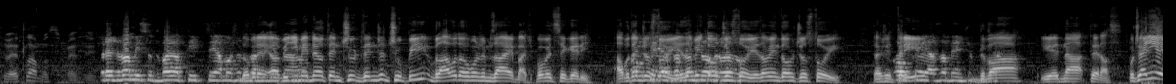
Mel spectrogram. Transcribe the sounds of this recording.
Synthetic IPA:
l | pɾɛd̪ʋamisuːd̪ʋajat̪ip̚t͡sijamʊɔʒɛmd̪ɔbɾɛaʋiɟiːmjɛd̪nɛɦɔt̪ɛnt͡ʃut̪ɛnt͡ʃɔt͡ʃupivlaːʋɔt̪ɔɦɔmʊɔʒɛmzajɛba̰cpɔʋɛt͡scɛkɛd̪ḭʔa̰lɛbɔt̪ɛnt͡ʃɔst̪ɔjiːazabiɛmɔɔɦɔt͡ʃɔst̪ɔjːjazabiɛmt̪ɔɦɔt͡ʃɔst̪ɔjiː | t̪aɡʒɛt̪ɾiɛjazabijɛmt͡ʃupd̪ʋa | jɛd̪nat̪ɛɾa̰spɔt͡ʃkaɲiɛ

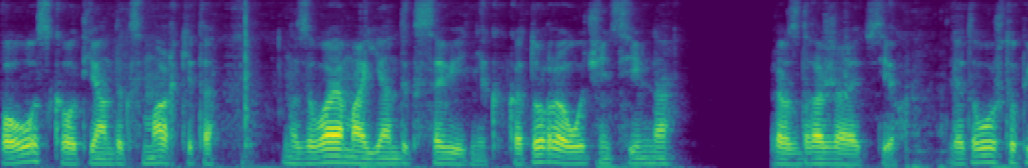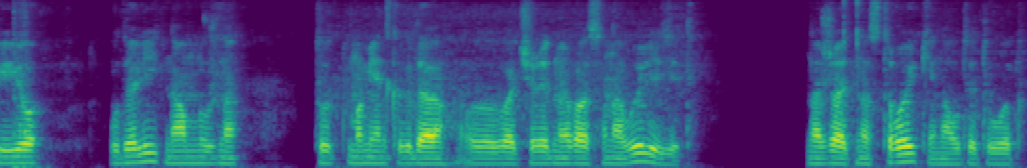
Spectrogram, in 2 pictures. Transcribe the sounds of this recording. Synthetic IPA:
pɐoskəo̞t̪jand̪ɨksmarkʲɪt̪ə | nəzɨvajɪməjəjand̪ɨksːɐvʲetʲnʲɪkə̥kɐt̪o̞ɾəjəo̞t͡ɕɪnʲsʲilʲnə | rəzd̪ɾɐʐajɪt̪fsʲḛxd̪lʲət̪ɐvo̞ʂt̪o̞pjɪjo̞ | ʊd̪ɐlʲit̚ʲnamnuʐnə | ft̪o̞t̪mɐmʲent̪̚kɐɡd̪avɐt͡ɕɪɾʲɪd̪no̞jrasɐnavɨlʲɪzʲɪt̪ | nɐʐatʲnɐst̪ɾo̞jkʲɪnəvo̞t̪ɛt̪ʊvo̞t̪

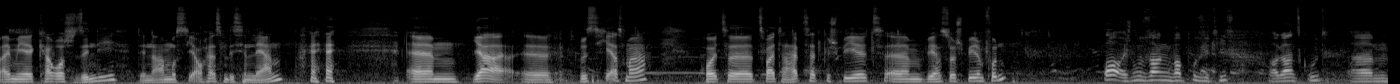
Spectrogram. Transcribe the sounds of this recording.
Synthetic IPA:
b̥a̰ɪmiːɐkʰaʁɔszɪndid̥eːnaːmənmʊstd̥ɪ̰çʔa̰ʊxʔeːɐstn̩bɪsçənlɛɐnən | ʔɛːmjaːʔɛːɡ̥ʁyːsd̥ɪçʔḛɐstmaːl | hɔʏtʰət͡sv̥aɪtəhalp̚t͡saɪt̚ɡ̥əʃpiːltʔɛːmviːhastd̥uːdasʃpiːlɛmfʊndn̩ | jaːɪç̬mʊsz̥aːɡŋ̩vaːɐpʰoːzitʰiːf | vaːɐɡansɡ̥uːt | ʔɛːm

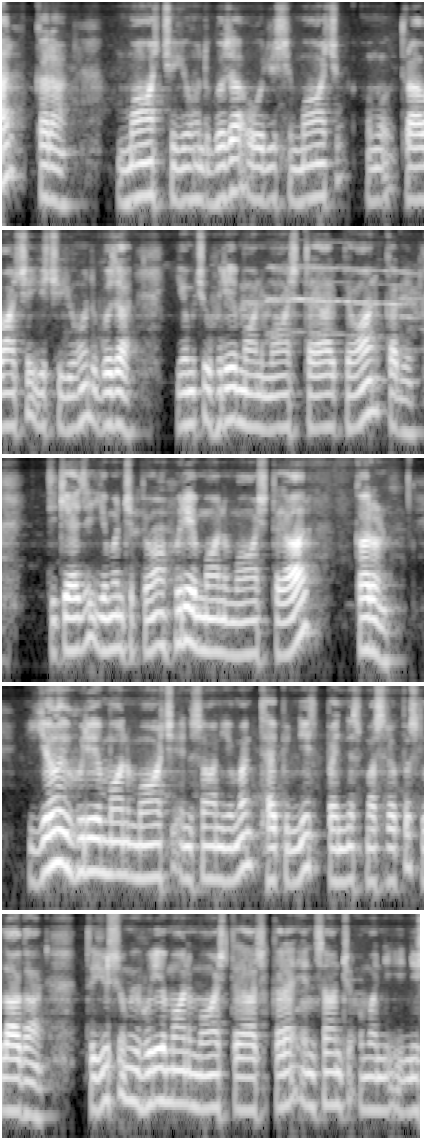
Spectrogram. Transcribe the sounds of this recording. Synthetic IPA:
ɾkɐɾaːn | mãːt͡ʃʰt͡ʃʰijuɦund̪ɡuzaːʔoːɾjusimãːt͡ʃʰ | ɐmt̪ɾaːʋãːnt͡ʃʰijit͡ʃʰijuɦund̪ɡuzaː | jɐmt͡ʃʰiɦuɾeːmaːnmãːt͡ʃʰi̥t̪ɐjaːɾpʲɐʋaːnkɐɾdɐn | t̪ikʲɛːd͡ʒijɐmɐnt͡ʃʰipʲɐʋãːnhuɾeːmaːnmãːt͡ʃʰt̪ɐjaːɾ | kɐɾɐn | jɐɦɦuɾeːmaːnmãːt͡ʃʰiinsaːnjɐmɐnt̪ʰɐpiniːspɐnːɐsmɐsɾɐpɐslaːɡaːnt̪ɐjusɐmɦuɾeːmaːnmãːt͡ʃʰi̥t̪ɐjaːɾt͡ʃʰi̥kɐɾaːʔinsaːnt͡ʃʰiɐmɐn̰ni

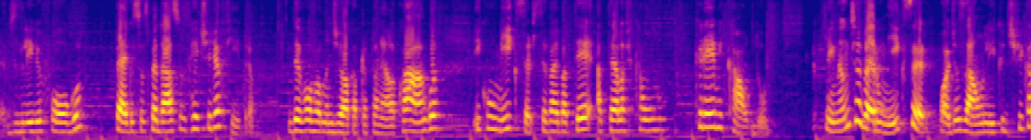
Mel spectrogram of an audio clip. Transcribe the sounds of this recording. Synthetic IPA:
d͡ʒɪzliɡɪʊfoɡʊ | pɛɡɪʊsewsped̪asʊshet͡ʃiɾɪɐfibɾɐ̰ | d̪evowvɐmɐ̃nd͡ʒiɔkɐpɾɐpɐ̃nɛlɐkõɐaɡwɐɪkõʊmikseɾsevajbat̪eɾʔɐt̪ɛlɐfi̥kaũ | kɾẽmɪkʰawd̪ʊ̰ | kẽj̃nɐ̃w̃t͡ʃivɛɾũmikseɾpɔd͡ʒɪuzaɾũlikɪd͡ʒɪfika

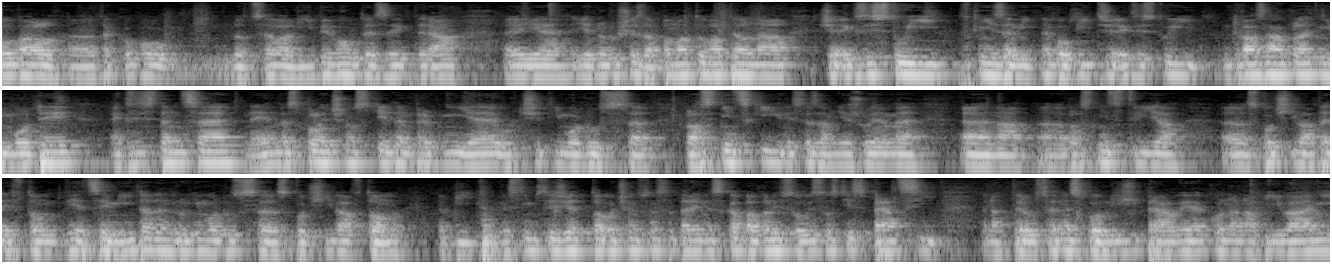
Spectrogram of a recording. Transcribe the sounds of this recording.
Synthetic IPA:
ovalt̪ako̞vo̞wdo̞t͡sɛlaliːbɪvo̞wt̪ɛzɪk̚t̪ɛɾaː | jɛjɛdno̞duʃɛzapamat̪o̞vat̪ɛlnaː | ʒ̥ɛʔɛɡzɪst̪ujiːfkɲɪzɛmiːt̪nɛbo̞biːt̪ʒɛʔɛɡzɪst̪ujiː | dvazaːkladɲiːmo̞dɪ | ʔɛɡzɪst̪ɛnt͡sɛnɛjɛnvɛspo̞lɛt͡ʃno̞scɪt̪ɛnpr̩vɲiːjɛuɾt͡ʃɪt̪iːmo̞dusvlast̪ɲɪt͡skiːɡdɪsɛzamɲɛr̝ujɛmɛ | navlast̪ɲɪt͡st̪viːa | spo̞t͡ʃiːvaːt̪ɛdɪft̪o̞mvjɛt͡sɪmiːt̪at̪ɛnd̪ɾuɦiːmo̞dusspo̞t͡ʃiːvaːft̪o̞m | biːt̪mɪsliːmsɪʒɛt̪o̞ʔo̞t͡ʃɛmsmɛsɛt̪adɪdnɛskabavɪlɪfso̞wvɪslo̞scɪspɾat͡siː | nak̚t̪ɛɾowsɛdnɛspo̞ɦliːʒiːpɾaːvjɛjako̞nanabiːvaːɲiː

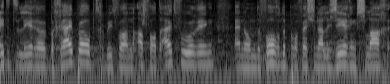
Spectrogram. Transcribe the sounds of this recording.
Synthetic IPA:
jtətəlɪːrəbəχrɛjpənɔpətχəbitfɑnɑsfɑlˠtœɥtfuːrɪŋ | ɛnɔmdəvɔlˠχəndəprofɛʃonaːlizɪːrɪŋslɑχ

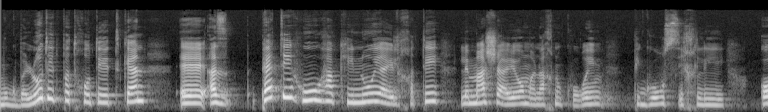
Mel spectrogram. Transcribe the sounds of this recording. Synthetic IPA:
muɡbaluthit̚patχutitken | eʔazpetihuɦakʰinujailχati | le̞maʃe̞ajo̞manaχnukʰo̞ʁim | piɡuʁsiχli | ʔo

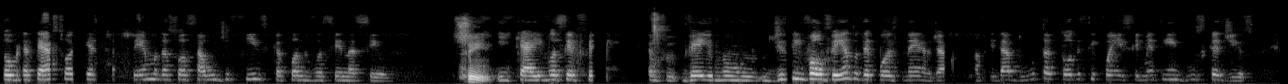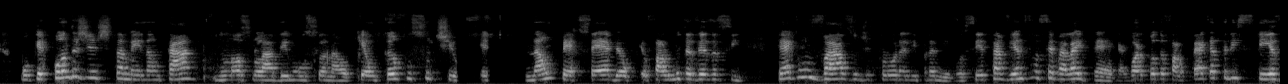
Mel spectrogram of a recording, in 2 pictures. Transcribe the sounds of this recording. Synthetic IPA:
sobɾɪat̪ɛɐsuɐkest̪ɐ̃mezmɐd̪ɐsuɐsaud͡ʒɪfizikɐkwɐ̃nd̪ʊvosenasew | sḭ̃ɪkɪaivosefe | vejʊnũd͡ʒɪzẽvowvẽnd̪ʊd̪epojznɛʒa | ɐvijd̪ɐad̪ut̪ɐt̪od̪ʊesɪkõɲesimẽnt̪ʊɪẽj̃buskɐd͡ʒisʊ̥poɾkekwɐ̃nd̪ʊaʒẽnt͡ʃɪ̥t̪ɐ̃mbẽj̃nɐ̃w̃t̪anʊnɔsʊlad̪ʊemosionawkɪɛũkɐ̃mpʊsut͡ʃiwkɪɐʒẽt͡ʃɪnɐ̃w̃peɾsɛbɪewewfalʊmũj̃t̪ɐzvezɪzasĩ | pɛɡɐũvazʊd͡ʒɪfloɾalipɾɐmĩvoset̪avẽnd̪ʊvosevajlaɪpɛɡɐaɡɔɾɐkwɐ̃nd̪ʊewfalʊpɛɡɐt̪ɾist̪ezɐ

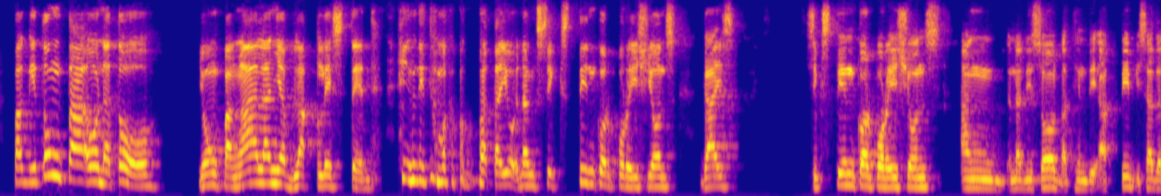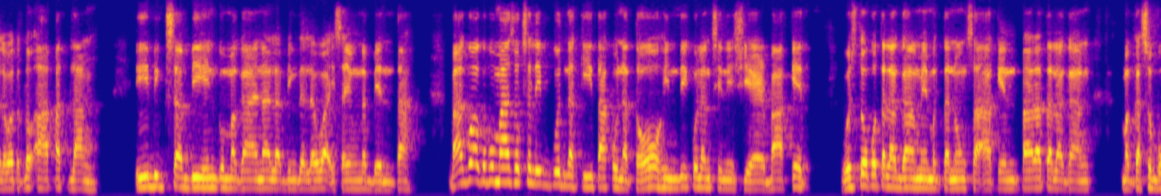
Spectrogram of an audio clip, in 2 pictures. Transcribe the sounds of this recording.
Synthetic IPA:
pɐɡʔɪt̪o̞ŋt̪aːʔo̞nɐt̪o̞ | jʊŋpɐŋaːlɐnɲablaklɛst̪ɛd̪̚hɪnd̪it̪omɐkɐpɐɡ̚pɐt̪ɐjo̞nɐŋsɪkst̪ɪnko̞ɾpoɾɛjʃons | ɡajs | ɪkst̪ɪnko̞ɾpoɾɛʃonsʔɐŋnɐd̪ɪsolbɐt̪̚hɪnd̪iʔa̰k̚t̪ɪbɪsad̪ɐlɐwat̪ɐt̪loʔo̰ʔaːpɐt̪̚laŋ | ʔiːbɪɡ̚sɐbiːhɪnkomɐɡaːnɐlaːbɪŋd̪ɐlɐwaʔɪsajʊŋnɐbɛnt̪ɐ | baːɡoʔɐkopʊmaːso̞k̚sɐlɪb̚kʊd̪̚nɐkiːt̪ɐkonɐt̪o̞ɦɪnd̪ikolaŋsɪnɪʃɛɹbaːkɪt̪̚ | ɡʊst̪oko̞t̪ɐlɐɡaŋmɐjmɐɡ̚t̪ɐno̞ŋsɐʔaːkɪnpaːɾɐt̪ɐlɐɡaŋ | mɐɡ̚kɐsʊb

